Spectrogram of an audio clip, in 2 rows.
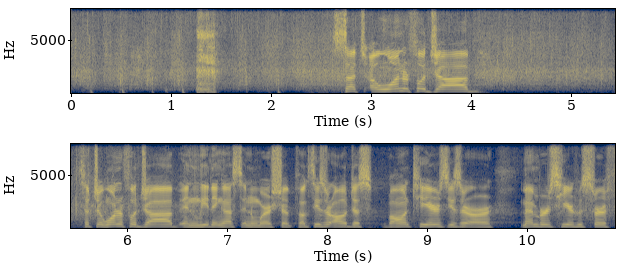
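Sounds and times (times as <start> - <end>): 
audience clapping: 0.0 - 6.9
speech: 2.7 - 4.2, 5.6 - 10.8.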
